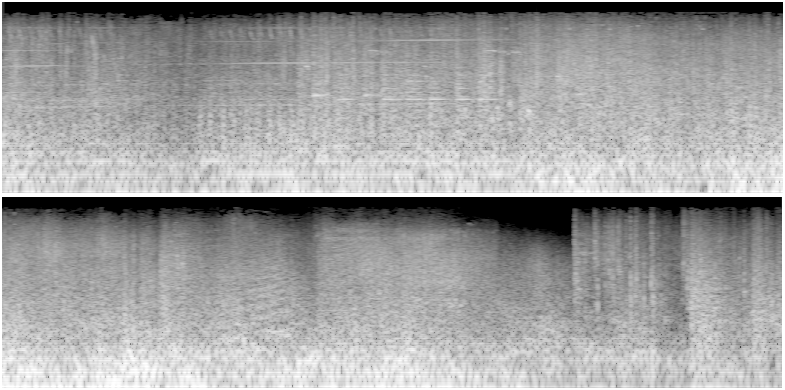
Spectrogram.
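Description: Film sound mix of a house explosion and fire: continuous deep booming rumble that builds and peaks past the middle, with dramatic score music underneath.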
